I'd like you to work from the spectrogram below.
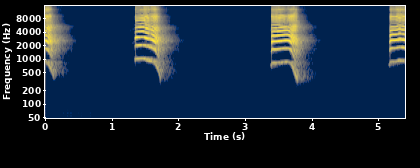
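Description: Roe doe squeaks imitated with a Blatter deer call: four short, high, bright squeaks, each dropping in pitch at its end, separated by silent gaps.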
